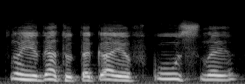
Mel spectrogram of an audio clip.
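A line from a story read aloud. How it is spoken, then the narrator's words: Sad objection. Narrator (Russian): грустно возразил Рионда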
